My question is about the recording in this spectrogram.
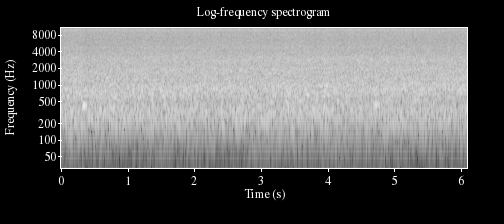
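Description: Waterfall cascading down a sloping rock face: a steady rush of white water.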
